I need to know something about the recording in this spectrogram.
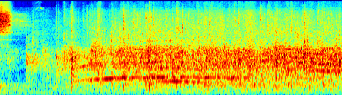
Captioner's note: applause and cheering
